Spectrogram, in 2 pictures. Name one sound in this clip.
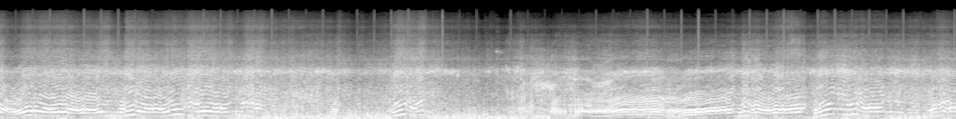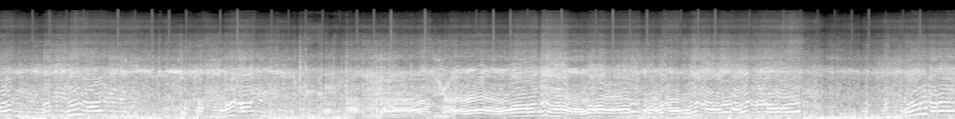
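A dirt bike engine revs hard, rising and falling in pitch as it speeds along.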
